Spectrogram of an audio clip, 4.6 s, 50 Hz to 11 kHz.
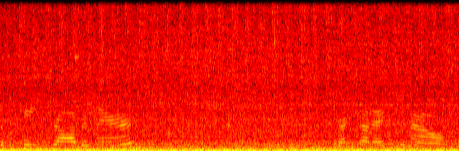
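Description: A 1946 Chevrolet Coupe idles with a loud, steady, deep engine rumble while someone talks over it.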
